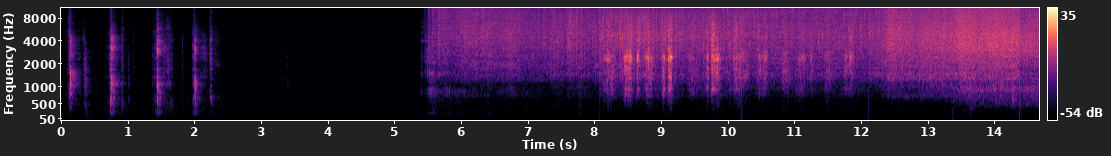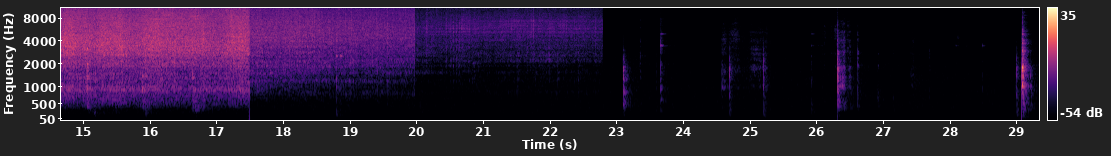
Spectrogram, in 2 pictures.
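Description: A knife cutting carrot on a wooden chopping board, a few sharp chops in the first two seconds. Then shredded cabbage and carrot sizzling loudly as they are stir-fried in a pan and turned with tongs; the sizzle drops off in steps and stops, leaving a few light clicks of tongs setting food on a plate.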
